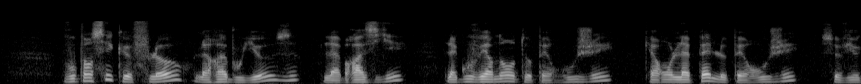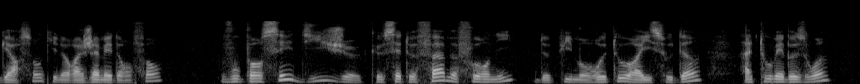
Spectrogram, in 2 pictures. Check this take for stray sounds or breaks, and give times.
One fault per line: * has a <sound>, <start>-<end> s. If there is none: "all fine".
all fine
